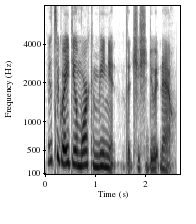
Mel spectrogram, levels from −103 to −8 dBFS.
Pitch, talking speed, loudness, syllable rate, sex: 230 Hz, 265 wpm, -18 LUFS, 5.5 syllables/s, female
